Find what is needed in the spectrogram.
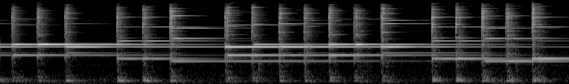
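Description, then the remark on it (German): A glockenspiel plays a bright, ringing melody with mallets, about twenty quick struck notes in short phrases, each note sustaining with a shimmering metallic tone; clear with no voices. “Hier gibt es noch ein Glockenspiel.”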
